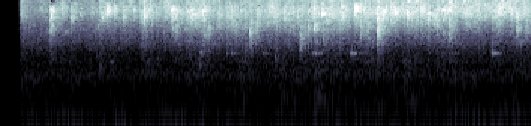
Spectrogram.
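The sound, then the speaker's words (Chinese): Water runs for a bath, starting abruptly after a short silence, then holding a steady, bright splashing hiss with small drips and patters throughout. “啊，不想那么多了，赶紧洗澡睡觉了。”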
